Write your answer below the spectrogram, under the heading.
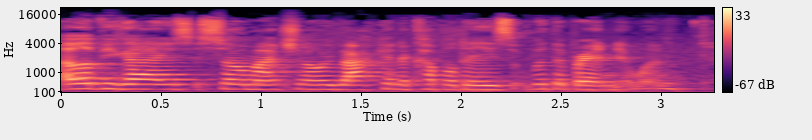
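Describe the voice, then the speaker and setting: A woman talks at a very fast pace. Audible room echo and noticeable background noise accompany her. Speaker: true crime youtuber. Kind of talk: scripted narration. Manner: animated.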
